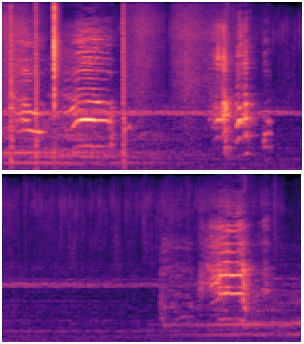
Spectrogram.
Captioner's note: hands slapping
